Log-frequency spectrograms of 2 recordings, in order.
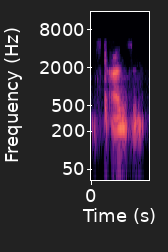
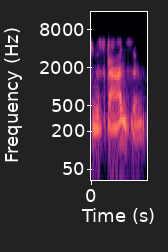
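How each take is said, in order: First: Slow, breathless whisper of "Wisconsin" with a falling end. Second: Put-on slow, drawn-out Wisconsin-accented "Wisconsin" with a falling end. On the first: Real, not acted. Repeats the state name again, whispered. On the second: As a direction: stretch out "Wisconsin" in a Midwest Wisconsin accent. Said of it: "you've got a very good Wisconsin accent".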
